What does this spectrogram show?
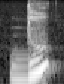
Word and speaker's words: doux: All right, doux, you don't pronounce the final X.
